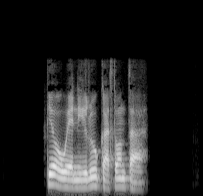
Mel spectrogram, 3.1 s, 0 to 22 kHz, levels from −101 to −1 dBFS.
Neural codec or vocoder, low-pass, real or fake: none; 7.2 kHz; real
